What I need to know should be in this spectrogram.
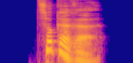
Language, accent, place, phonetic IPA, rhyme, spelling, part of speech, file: German, Germany, Berlin, [ˈt͡sʊkəʁə], -ʊkəʁə, zuckere, verb, De-zuckere.ogg
- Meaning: inflection of zuckern: 1. first-person singular present 2. first/third-person singular subjunctive I 3. singular imperative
